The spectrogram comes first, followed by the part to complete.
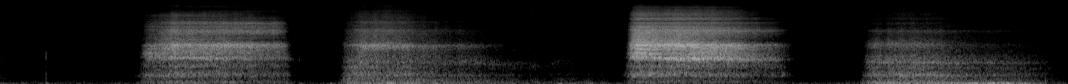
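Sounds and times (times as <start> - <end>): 
rasping hollow breaths through hands cupped over nose and mouth: 1.4 - 8.0, 8.6 - 10.6.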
